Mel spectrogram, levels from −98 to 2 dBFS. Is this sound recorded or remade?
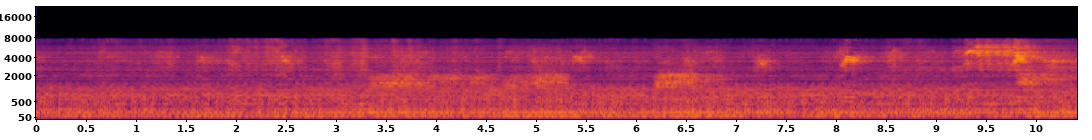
remade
